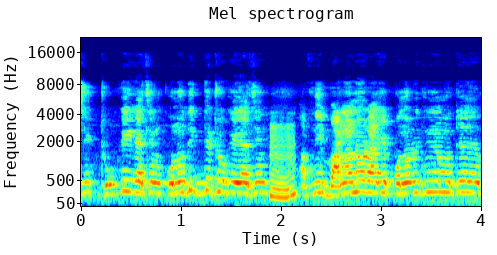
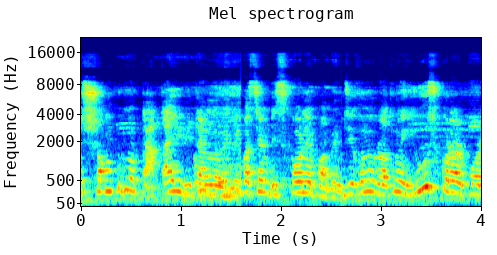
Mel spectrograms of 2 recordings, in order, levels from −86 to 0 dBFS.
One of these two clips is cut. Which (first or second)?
second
